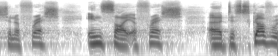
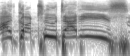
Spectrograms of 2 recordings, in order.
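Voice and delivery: proud, shrill voice, very high and very loud; 14 semitones higher, 9 dB louder than usual. Retelling what Gracie announced in front of everyone at breakfast, imitating Gracie's proud loud announcement. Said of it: "proudly announces at the top of her voice".

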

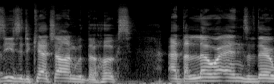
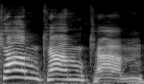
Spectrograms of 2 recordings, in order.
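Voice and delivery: loud, high, crow-like cry; 8 semitones higher, 3 dB louder than usual. A crow sees someone fall and calls to his friends, crying out loudly. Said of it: "cried loudly".

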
